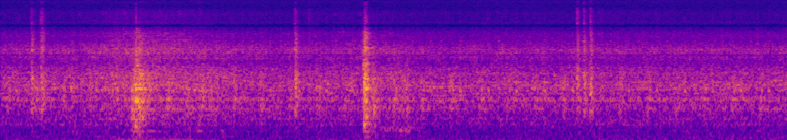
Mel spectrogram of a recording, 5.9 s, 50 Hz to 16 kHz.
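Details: 1998 Chevrolet Suburban K1500, 5.7L, 4L60E automatic, 177k miles, in 2WD: sharp single thuds at idle each time the lever goes from park into drive and back. Shift clunk of unknown cause.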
